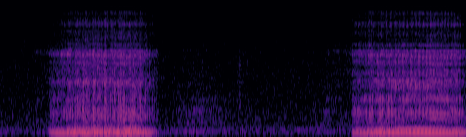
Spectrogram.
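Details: Adult man sleeping after a day of back-country skiing: two long, low, rumbling snores about three seconds apart with quiet pauses; ordinary snoring.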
